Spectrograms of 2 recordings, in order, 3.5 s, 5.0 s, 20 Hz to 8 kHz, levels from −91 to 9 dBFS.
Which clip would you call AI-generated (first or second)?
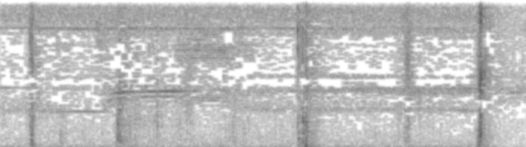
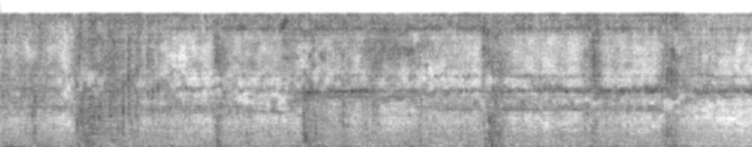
second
